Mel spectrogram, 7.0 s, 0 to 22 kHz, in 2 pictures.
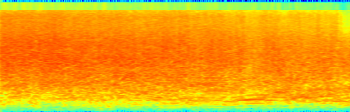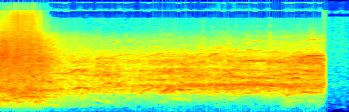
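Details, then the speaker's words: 1.9 TDI PD diesel in a SEAT Ibiza revved to about 7000 rpm on a durability test: screaming high-rev roar suddenly collapses into a rough clattering wind-down; dual mass flywheel exploded "like a bomb". "went off like a bomb. Probably more dangerous than it should have been."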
